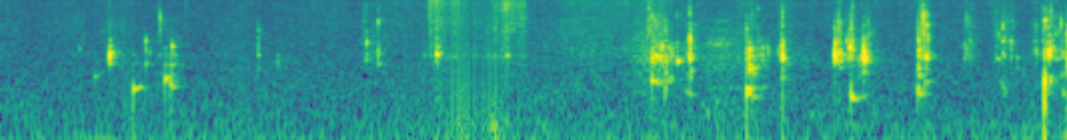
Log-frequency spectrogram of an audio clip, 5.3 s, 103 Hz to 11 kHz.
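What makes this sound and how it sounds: A whole husked brown coconut with water inside is held up and shaken by hand. Liquid sloshes around inside it in a run of short, wet, squishy splashes and drips, with a dull low rumble underneath. Several brighter spikes come through at about 2.2 s and toward the end.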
